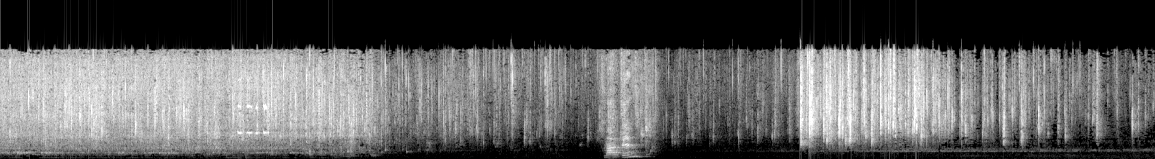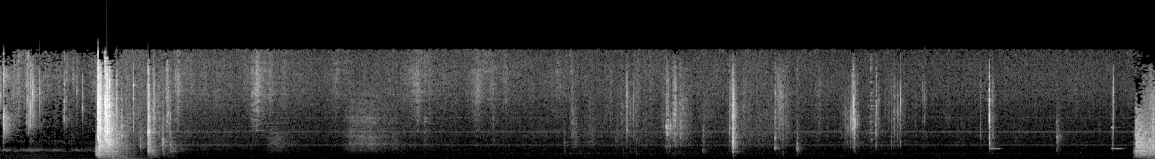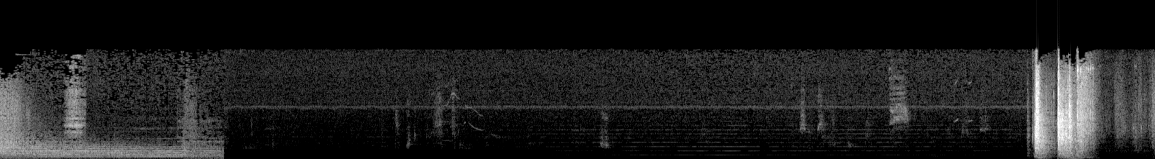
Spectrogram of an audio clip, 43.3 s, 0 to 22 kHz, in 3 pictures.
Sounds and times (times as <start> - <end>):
Inside, small room: 0.0 - 43.3.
